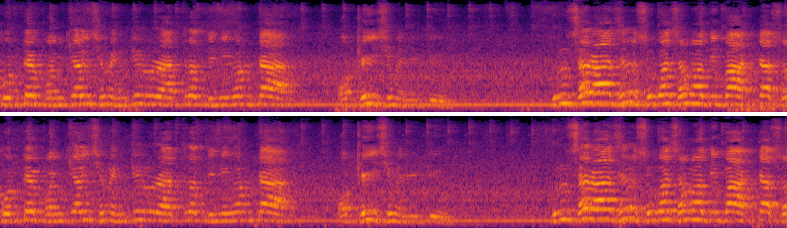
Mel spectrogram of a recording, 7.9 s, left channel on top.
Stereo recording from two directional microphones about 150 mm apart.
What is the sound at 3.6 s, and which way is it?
Speech, 35° right (ahead or behind).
